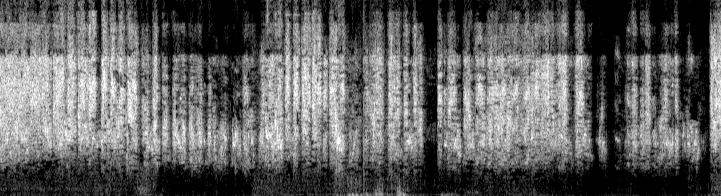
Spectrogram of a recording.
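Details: Budgies kept indoors chattering almost nonstop, a dense scratchy warble of rapid high notes with a few soft low knocks.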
